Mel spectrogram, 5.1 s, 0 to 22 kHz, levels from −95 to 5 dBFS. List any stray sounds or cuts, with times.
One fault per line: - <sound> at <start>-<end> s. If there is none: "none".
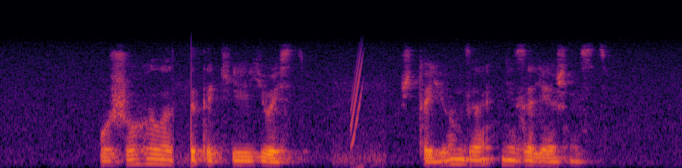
- dropout at 1.3-1.4 s
- chirp at 2.6-2.7 s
